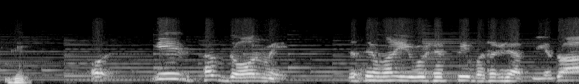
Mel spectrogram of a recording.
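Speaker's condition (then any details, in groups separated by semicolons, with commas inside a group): Cerebral palsy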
